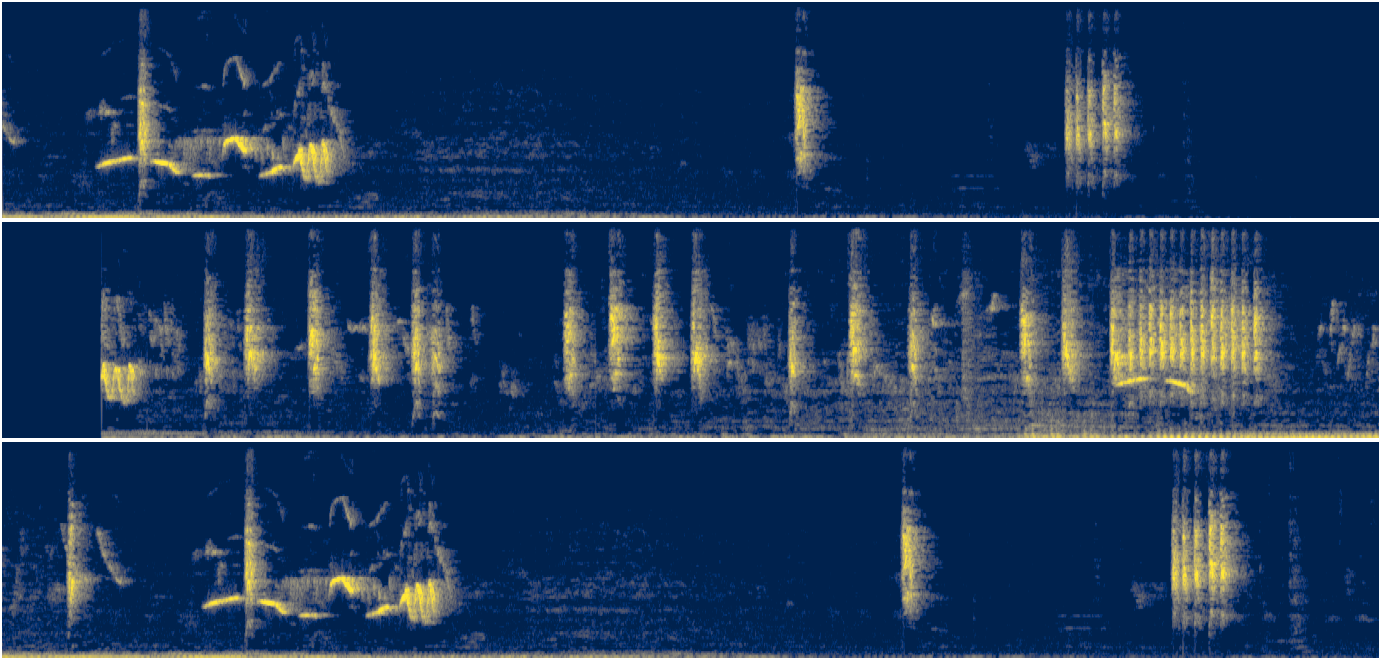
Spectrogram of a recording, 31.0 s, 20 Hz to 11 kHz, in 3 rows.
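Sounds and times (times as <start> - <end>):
bird chirping and trilling: 0.0 - 2.8, 5.8 - 6.3, 7.7 - 8.6, 11.1 - 24.3, 27.3 - 27.8, 28.6 - 30.9
low steady hum: 0.0 - 7.9, 11.3 - 30.9.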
